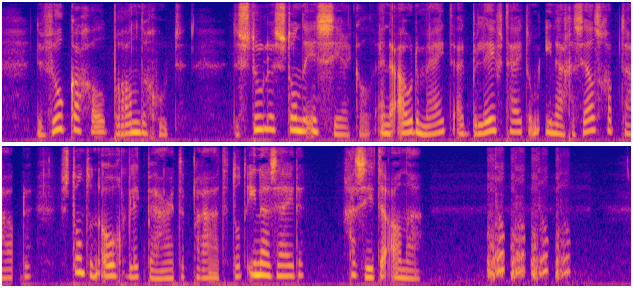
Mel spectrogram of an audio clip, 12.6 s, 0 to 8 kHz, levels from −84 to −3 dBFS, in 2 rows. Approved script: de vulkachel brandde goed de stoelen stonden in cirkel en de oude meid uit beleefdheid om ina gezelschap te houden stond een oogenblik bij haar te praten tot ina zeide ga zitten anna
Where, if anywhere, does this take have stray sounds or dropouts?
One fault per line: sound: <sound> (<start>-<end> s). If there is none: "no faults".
sound: dropout (6.4-6.5 s)
sound: laugh (11.1-12.0 s)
